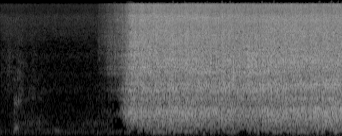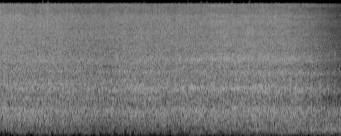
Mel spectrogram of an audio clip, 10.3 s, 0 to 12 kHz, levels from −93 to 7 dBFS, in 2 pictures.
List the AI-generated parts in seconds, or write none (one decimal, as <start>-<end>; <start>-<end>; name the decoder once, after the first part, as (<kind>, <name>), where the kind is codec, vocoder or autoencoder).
7.7-10.3 (autoencoder, DAC-VAE)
